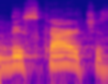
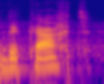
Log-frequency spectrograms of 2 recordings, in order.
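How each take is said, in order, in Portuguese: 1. O nome é falado com sons de estilo português. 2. O nome é falado com sons de estilo francês. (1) "a gente fala Descartes" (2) "o correto é Descartes, que é o nome francês"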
